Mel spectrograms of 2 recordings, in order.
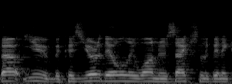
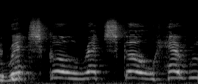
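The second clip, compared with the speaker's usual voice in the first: cheering dad; 6 dB louder than usual. Retold or imitated. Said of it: "and go like".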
